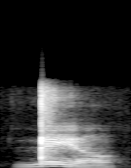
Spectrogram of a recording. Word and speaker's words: male: write it please foreign why do we have a silent e what are our red markings is it the vowel sound change is because of the e that's right so what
